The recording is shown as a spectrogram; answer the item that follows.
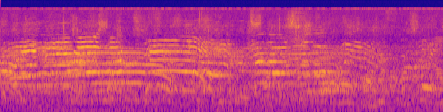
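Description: Several spectators shouting encouragement to the runners at once: loud, overlapping high-pitched calls, some of them held long.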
